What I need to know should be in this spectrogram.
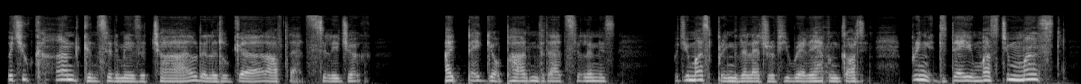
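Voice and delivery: high, pleading urgency; insistent young girl. Acted. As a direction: beg and order at once. Lisa pleads for the letter.

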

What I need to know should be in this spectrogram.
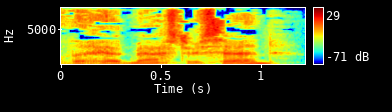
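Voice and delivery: ordinary delivery

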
